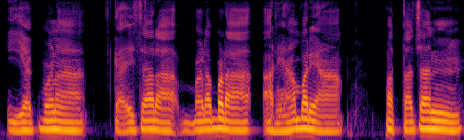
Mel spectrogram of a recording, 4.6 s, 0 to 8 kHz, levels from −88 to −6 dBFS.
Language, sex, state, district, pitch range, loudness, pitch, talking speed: Garhwali, male, Uttarakhand, Tehri Garhwal, 130-150 Hz, -25 LUFS, 140 Hz, 115 wpm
